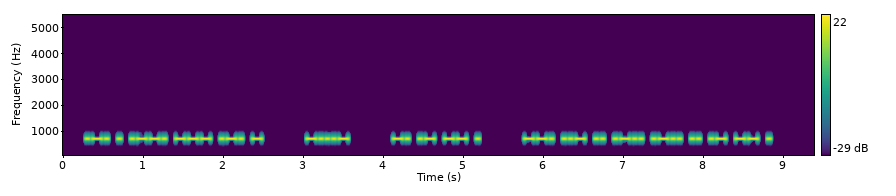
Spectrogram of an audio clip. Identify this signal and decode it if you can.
Morse code, heard as a keyed tone, about 30 wpm, 700 Hz. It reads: REPORT <BT> NAME GUILLIAME
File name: UK MASTER QSOs TRAINING / 30WPM / UK MASTER QSOs 0023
